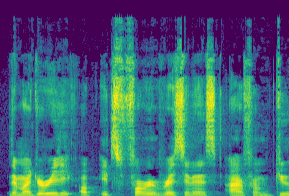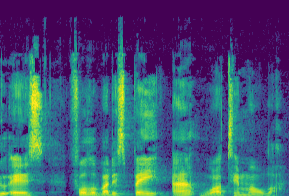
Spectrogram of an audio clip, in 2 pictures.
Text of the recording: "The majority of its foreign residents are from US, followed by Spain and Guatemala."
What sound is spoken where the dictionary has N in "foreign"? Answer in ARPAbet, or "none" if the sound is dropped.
N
